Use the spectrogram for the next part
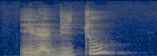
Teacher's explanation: La question est prononcée avec une intonation montante.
